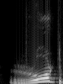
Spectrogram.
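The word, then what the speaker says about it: wrote: डब्ल्यू आर ओ टी ई आर से पहले अगर डब्ल्यू आता है तो क्या होता है? डब्ल्यू साइलेंट रहता है।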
